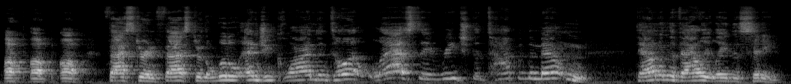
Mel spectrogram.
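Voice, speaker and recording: Guy in his 30s talking to kids like storytime, very animated, roomy sound. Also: sits high, normal speed. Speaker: school read-aloud host. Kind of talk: expressive picture-book reading and talking to children. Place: living room, indoors. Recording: roomy living-room echo.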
